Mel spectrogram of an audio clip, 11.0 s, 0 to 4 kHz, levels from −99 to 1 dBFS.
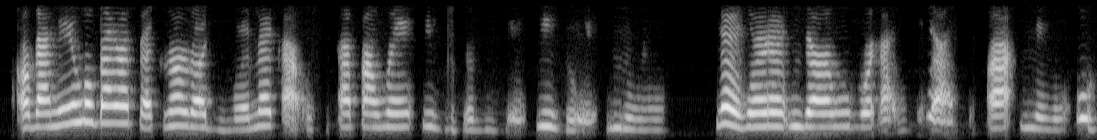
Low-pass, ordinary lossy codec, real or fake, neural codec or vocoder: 3.6 kHz; none; fake; autoencoder, 22.05 kHz, a latent of 192 numbers a frame, VITS, trained on one speaker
